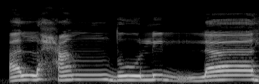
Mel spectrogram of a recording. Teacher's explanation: اس میں جلالت اللہ عز و جل کے لام سے پہلے مکسور حرف ہے، تو لام کو باریک کر کے پڑھا جائے گا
